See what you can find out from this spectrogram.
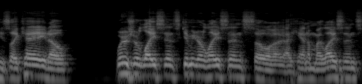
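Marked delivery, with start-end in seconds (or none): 0.3-3.1 loud, barking cop voice, pitched up. Retelling a police officer yelling at him in the snow: imitating a cop yelling. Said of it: "he starts yelling at me".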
